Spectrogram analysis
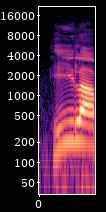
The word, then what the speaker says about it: Gila: thing going for it I pronounced it right see hila hila monster okay but it also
